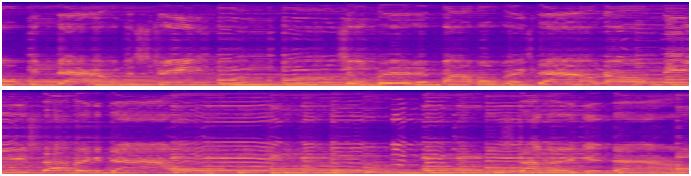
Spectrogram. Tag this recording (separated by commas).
Plucked string instrument, Strum, Music, Banjo, playing banjo, Musical instrument, Guitar, Acoustic guitar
